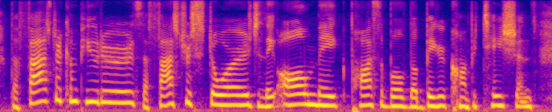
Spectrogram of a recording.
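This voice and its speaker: A woman's fairly high, an ordinary speaking voice, at a moderate pace with ordinary pitch variation and hardly any pauses. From Montreal, Canada. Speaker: research group leader, engineer. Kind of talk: interview.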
